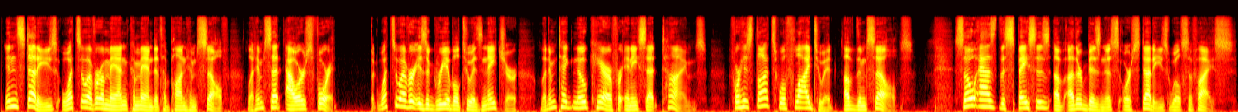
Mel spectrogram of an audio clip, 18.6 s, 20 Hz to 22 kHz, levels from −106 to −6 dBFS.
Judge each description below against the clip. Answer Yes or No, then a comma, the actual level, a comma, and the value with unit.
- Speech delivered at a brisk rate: No, average, 160 wpm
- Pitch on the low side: No, medium, 145 Hz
